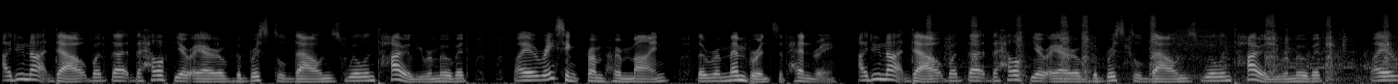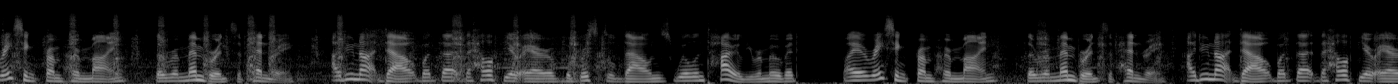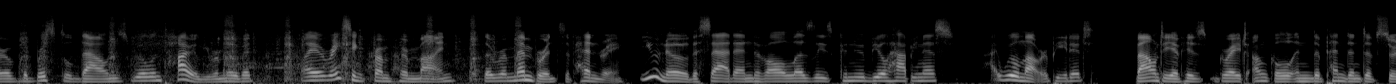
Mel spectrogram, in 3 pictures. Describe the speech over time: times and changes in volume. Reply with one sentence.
The talking can be heard from 0.0 to 41.8 s, at a steady volume.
